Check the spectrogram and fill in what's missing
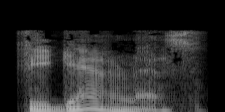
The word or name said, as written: figueres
